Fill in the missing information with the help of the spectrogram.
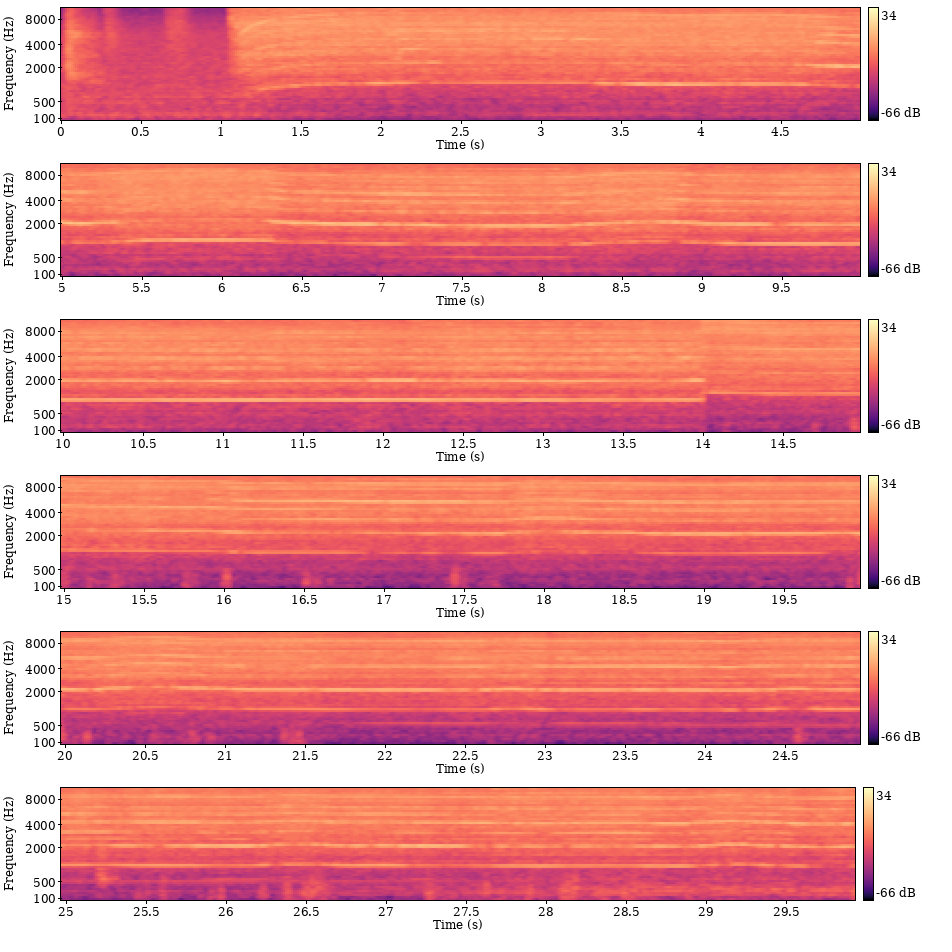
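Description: Compact trim router starting up about a second in and running at high speed, a steady high whine that dips slightly in pitch now and then as the bit cuts a groove along a wooden frame rail. The pitch steps slightly higher about halfway through.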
